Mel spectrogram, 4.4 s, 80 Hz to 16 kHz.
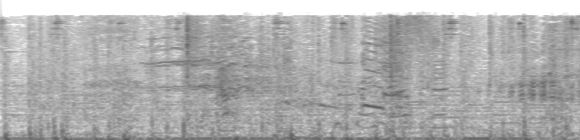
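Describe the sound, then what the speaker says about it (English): Hooves clip-clop in a quick rhythm while a horse whinnies loudly in Red Dead Redemption 2, with scattered game effects and faint voices mixed in. "Hey, that's my horse!"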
